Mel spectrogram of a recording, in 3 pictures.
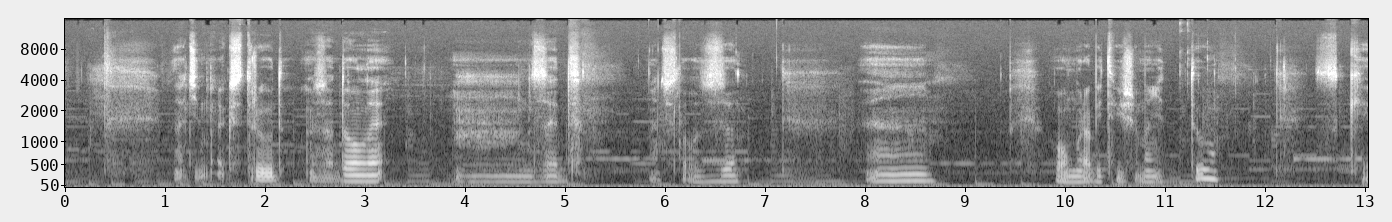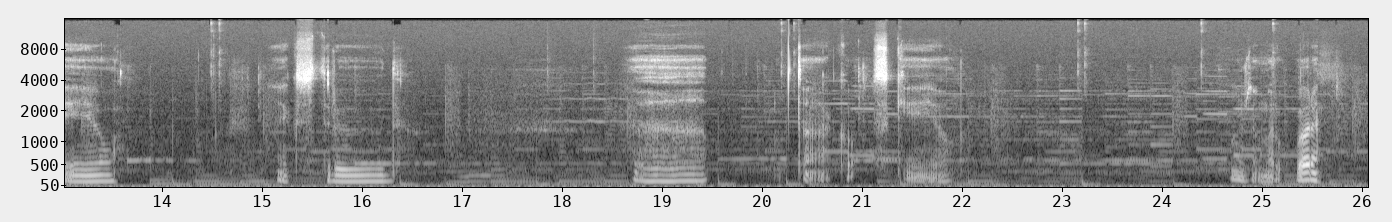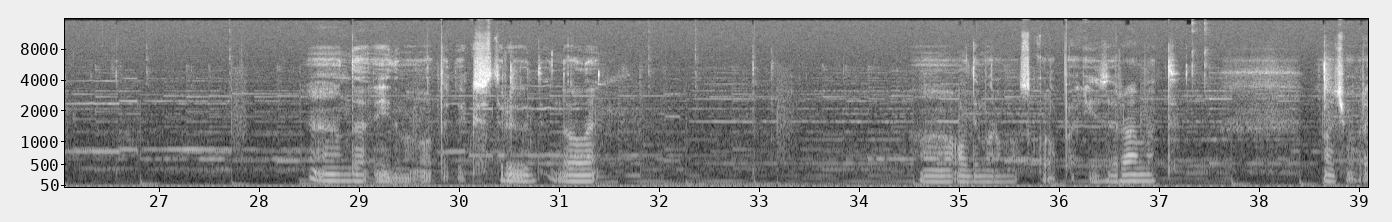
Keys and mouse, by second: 1.4 e, 12.2 s, 14.9 e, 21.0 s, 24.4-26.4 drag, 25.7 middle click, 26.4-28.4 middle drag, 30.5 e, 38.6 s.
